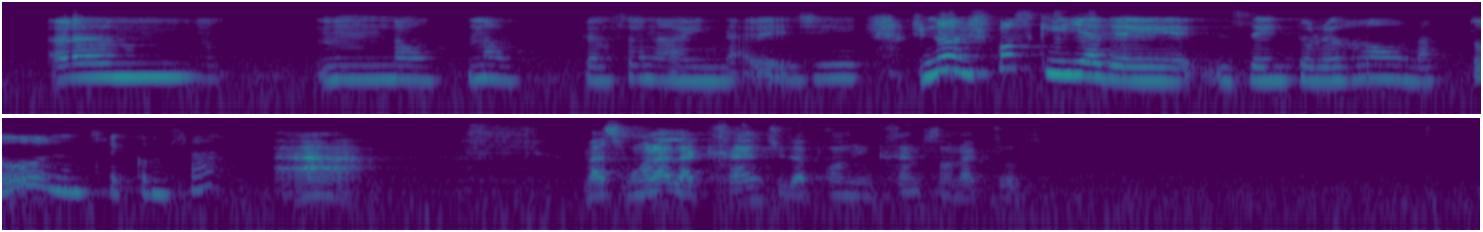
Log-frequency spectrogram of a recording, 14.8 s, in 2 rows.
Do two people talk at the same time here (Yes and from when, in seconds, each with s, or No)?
No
